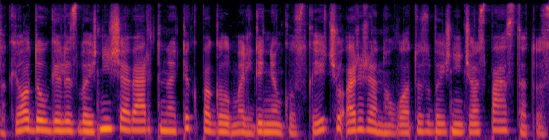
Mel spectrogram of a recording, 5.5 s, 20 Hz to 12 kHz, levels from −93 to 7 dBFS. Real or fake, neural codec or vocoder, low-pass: real; none; 10.8 kHz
